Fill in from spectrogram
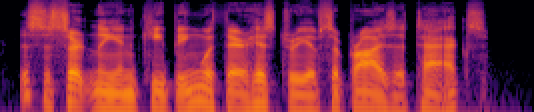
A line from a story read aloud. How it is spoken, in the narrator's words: Captain Mervyn Benyon, skipper of the West Virginia, calmly remarked to his Marine orderly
